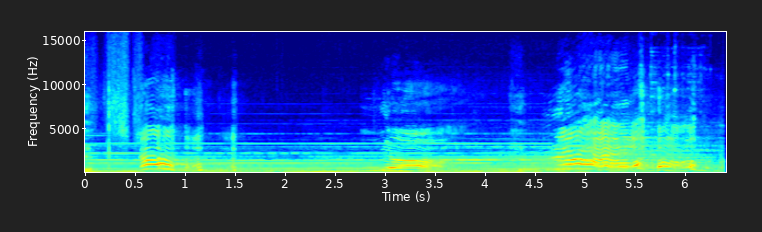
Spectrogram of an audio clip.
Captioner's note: sobs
